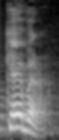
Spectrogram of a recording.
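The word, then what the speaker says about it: קבר: La palabra sepulcro en hebreo recibe la pronunciación keber, ¿verdad?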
